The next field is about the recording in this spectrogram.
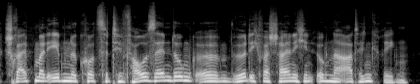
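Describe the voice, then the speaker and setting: A man's voice: on the high side, fairly quick, a little mellow, no echo, clean studio sound. A man co-hosting a casual podcast, talking in a spontaneous, jokey way and prone to chuckling. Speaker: podcast co-host. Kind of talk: casual humorous podcast chat.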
